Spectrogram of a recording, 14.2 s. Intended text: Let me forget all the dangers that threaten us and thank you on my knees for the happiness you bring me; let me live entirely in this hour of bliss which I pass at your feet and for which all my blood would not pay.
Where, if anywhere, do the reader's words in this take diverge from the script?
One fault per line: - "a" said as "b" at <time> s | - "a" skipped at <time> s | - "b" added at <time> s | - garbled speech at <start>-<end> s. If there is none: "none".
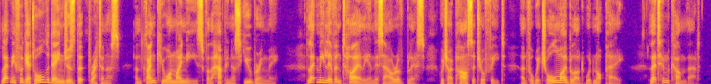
- "Let him come that" added at 13.0 s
